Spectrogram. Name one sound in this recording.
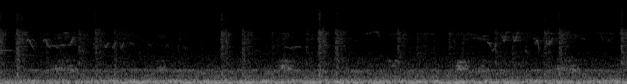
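Wagon wheels clack over rail joints.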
